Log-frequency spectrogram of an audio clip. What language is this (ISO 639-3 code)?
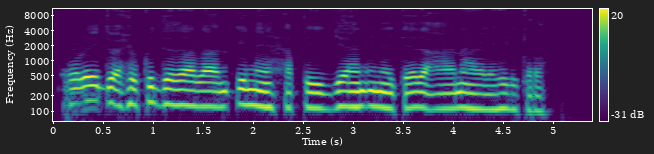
som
